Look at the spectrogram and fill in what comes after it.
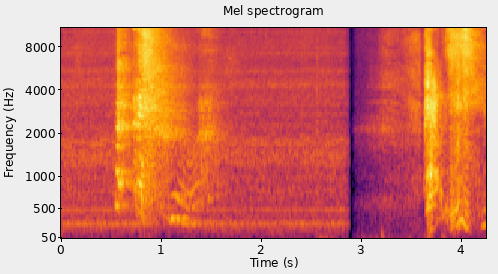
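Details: An adult chronic sneezer with hay fever gives two loud, sharp sneezes a few seconds apart; allergic rhinitis sneezing.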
